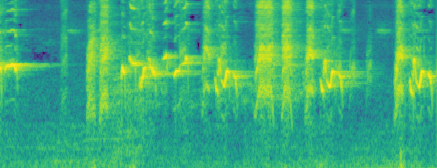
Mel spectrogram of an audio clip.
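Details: Vocal sooty-headed bulbul, with no other birds' songs mixed in, used to lure bulbuls: a short steady whistle, a pause, then a busy stream of bright, warbling chirps with clicks.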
